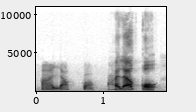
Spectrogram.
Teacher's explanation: آواز لوٹتی ہوئی واپس آئے، جسے کہتے ہیں ایکو کرنا، یعنی کہ اس میں آواز لوٹتی ہوئی محسوس ہوتی ہے۔ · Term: قلقلہ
